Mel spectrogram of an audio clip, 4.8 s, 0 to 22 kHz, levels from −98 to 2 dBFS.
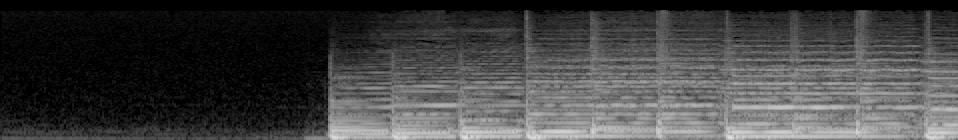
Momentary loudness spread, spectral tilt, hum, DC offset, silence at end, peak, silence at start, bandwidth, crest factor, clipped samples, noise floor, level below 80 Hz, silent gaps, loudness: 4 LU; -7.5 dB/octave; none; under 0.1%; 0 s; -8 dBFS; 1.65 s; 15.5 kHz; 16 dB; under 0.1%; -68 dBFS; -36 dBFS; none; -22 LUFS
